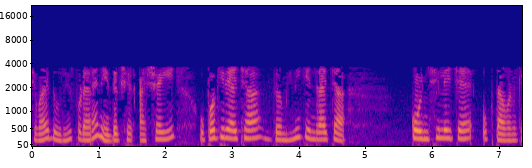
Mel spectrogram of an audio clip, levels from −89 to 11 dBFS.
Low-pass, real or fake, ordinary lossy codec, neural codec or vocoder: 3.6 kHz; real; none; none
